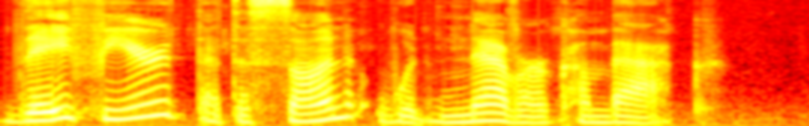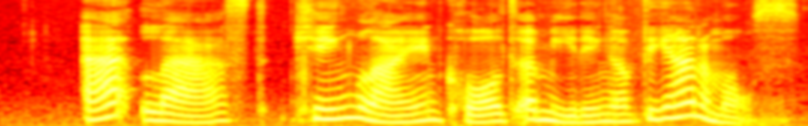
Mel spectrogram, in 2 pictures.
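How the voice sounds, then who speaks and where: A woman reading a children's story aloud as an expressive narrator. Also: fairly low pitch, slow pace, dry recording.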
